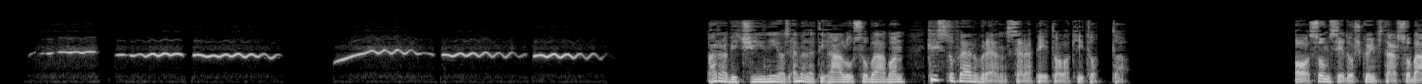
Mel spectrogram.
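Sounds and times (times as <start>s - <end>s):
tune whistled very faintly from upstairs: 0.3s - 6.3s
speech: 7.1s - 11.4s, 13.0s - 14.2s.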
